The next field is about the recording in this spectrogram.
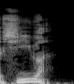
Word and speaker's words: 西园: 西园的读音应该是西院，木樨地的读音应该是木樨地。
